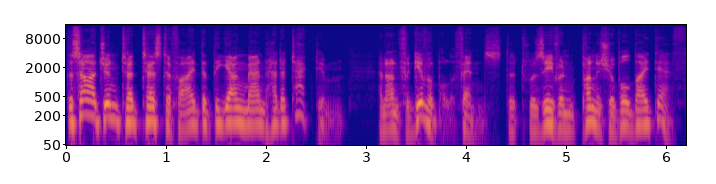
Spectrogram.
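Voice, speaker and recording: In a dry, close recording with no echo, a man with a fairly high voice talks at a very fast pace with lively intonation. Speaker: audiobook narrator. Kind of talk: audiobook narration of historical fiction.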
